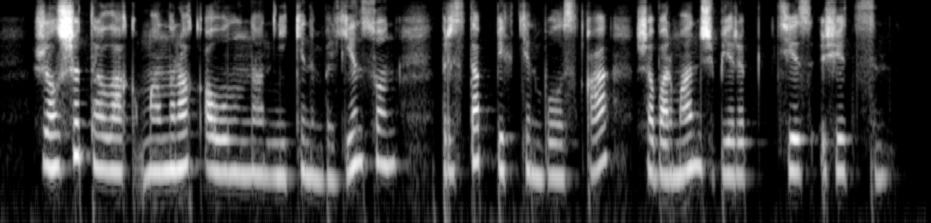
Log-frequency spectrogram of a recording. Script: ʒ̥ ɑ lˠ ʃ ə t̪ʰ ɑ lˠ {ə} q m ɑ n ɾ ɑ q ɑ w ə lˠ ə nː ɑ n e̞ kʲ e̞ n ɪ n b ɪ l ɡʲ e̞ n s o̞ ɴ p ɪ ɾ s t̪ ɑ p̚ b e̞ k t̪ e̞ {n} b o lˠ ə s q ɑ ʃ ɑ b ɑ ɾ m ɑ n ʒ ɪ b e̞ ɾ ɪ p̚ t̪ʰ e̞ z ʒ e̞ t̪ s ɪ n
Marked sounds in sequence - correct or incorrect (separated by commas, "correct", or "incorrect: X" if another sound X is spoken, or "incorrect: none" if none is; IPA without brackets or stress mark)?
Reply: incorrect: ɑ, correct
